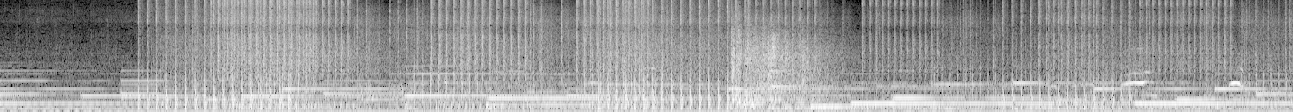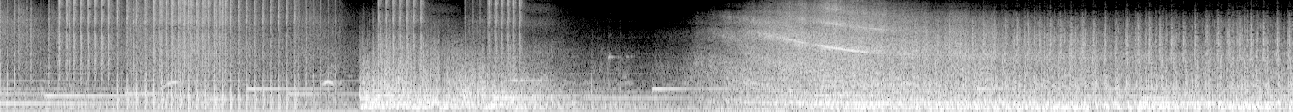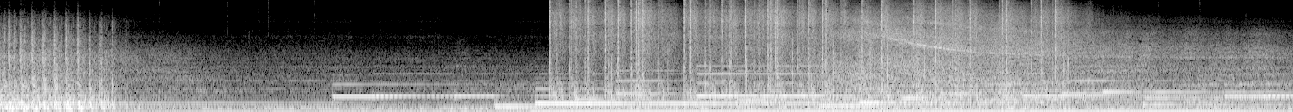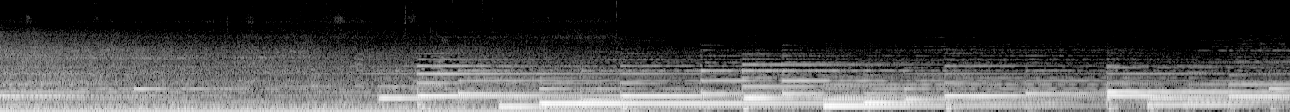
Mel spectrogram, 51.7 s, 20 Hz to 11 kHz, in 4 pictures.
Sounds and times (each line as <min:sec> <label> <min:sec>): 0:01.2 firefight 0:28.5
0:31.3 firefight 0:43.8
